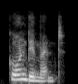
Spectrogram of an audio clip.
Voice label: "condiment", Indian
